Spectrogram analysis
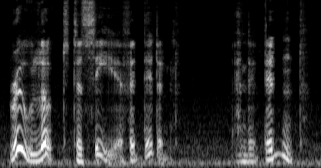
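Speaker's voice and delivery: usual speaking voice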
